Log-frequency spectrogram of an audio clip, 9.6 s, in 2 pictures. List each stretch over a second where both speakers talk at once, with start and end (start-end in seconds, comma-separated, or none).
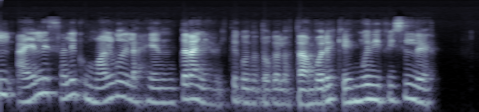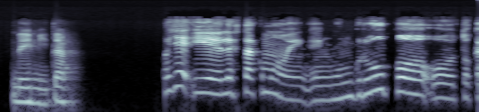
none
